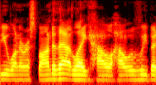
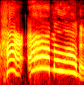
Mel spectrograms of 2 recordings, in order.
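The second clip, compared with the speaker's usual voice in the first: terrible, very high, loud, squeaky put-on voice; 5 dB louder than usual. Introducing oneself as another person: Alana impression. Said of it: "I'm doing a terrible Alana".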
